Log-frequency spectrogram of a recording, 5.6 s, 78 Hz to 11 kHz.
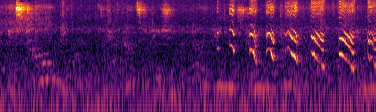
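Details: Toy poodle puppies five weeks old, recorded 1-27-21: after a quiet start, a rapid run of short, high, squeaky whimpers and yips, each sliding downward in pitch, crowd the second half over a low background murmur.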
